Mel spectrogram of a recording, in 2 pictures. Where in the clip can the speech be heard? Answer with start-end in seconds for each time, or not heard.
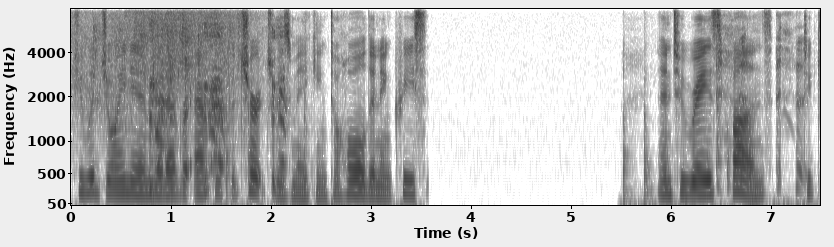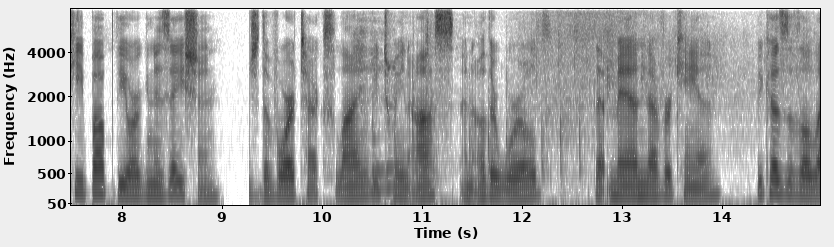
0.1-3.5, 5.8-14.9.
